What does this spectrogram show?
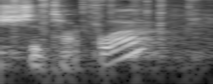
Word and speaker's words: Chautauqua: All right, and day 15, I checked my pronunciation. It is Chautauqua Wildlife Refuge.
